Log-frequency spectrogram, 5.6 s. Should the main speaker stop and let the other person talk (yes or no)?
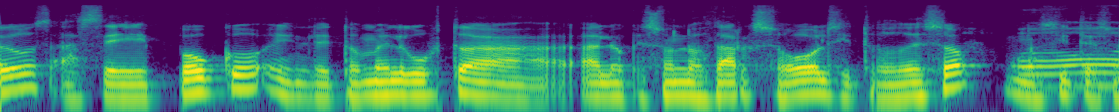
yes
